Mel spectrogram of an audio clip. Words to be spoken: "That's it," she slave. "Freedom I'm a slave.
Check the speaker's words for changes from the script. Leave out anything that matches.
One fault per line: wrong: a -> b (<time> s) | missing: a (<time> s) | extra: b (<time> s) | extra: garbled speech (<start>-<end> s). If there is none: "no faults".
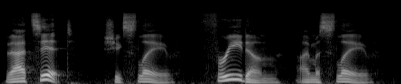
no faults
